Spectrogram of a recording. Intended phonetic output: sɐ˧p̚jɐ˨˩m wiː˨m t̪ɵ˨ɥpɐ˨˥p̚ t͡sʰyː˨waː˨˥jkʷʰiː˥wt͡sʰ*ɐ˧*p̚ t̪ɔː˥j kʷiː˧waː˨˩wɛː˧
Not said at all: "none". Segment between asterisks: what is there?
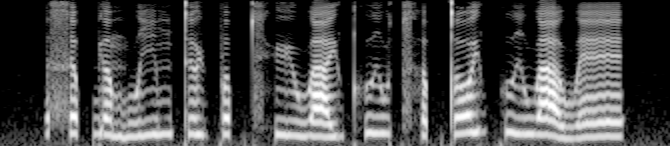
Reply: ɐ˧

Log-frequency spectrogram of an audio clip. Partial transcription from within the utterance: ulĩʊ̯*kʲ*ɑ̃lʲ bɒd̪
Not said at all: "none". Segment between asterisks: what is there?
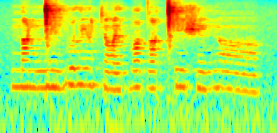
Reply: c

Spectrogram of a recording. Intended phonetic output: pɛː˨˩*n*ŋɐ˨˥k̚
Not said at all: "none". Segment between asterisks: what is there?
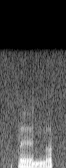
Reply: n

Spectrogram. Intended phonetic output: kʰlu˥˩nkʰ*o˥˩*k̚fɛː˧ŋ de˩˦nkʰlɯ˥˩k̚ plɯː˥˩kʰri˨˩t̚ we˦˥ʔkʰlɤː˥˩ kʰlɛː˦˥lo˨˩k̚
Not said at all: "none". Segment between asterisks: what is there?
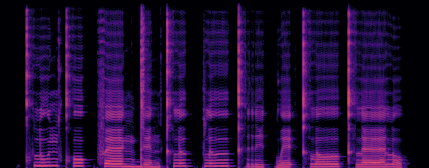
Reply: o˥˩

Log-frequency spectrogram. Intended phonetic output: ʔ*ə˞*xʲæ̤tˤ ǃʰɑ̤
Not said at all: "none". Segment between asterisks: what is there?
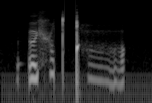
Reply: ə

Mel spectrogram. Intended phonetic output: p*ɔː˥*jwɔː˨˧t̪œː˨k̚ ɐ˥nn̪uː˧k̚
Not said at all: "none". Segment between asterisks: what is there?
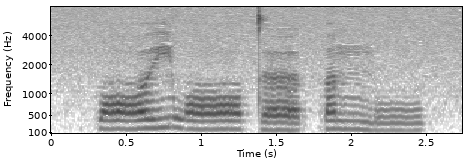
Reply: ɔː˨˥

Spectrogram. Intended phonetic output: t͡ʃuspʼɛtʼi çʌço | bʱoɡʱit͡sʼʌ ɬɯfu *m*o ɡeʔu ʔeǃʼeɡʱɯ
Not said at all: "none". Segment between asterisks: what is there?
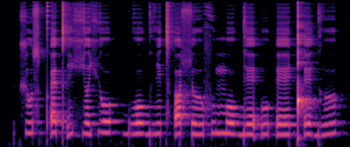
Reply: m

